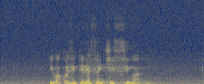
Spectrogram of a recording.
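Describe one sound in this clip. An elderly man speaks calmly through a microphone, heard over a loudspeaker.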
